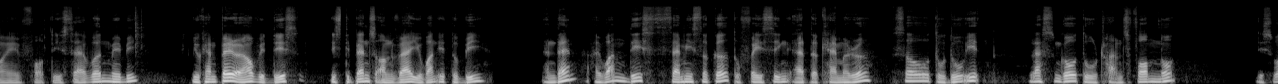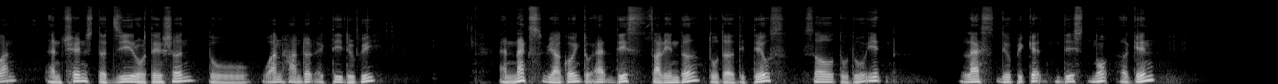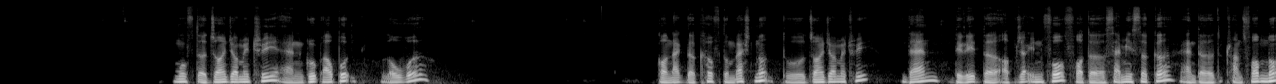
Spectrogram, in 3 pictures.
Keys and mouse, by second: 2.5-4.3 drag, 10.6 middle click, 11.1 middle click, 11.7 middle click, 12.4 middle click, 12.5 click, 14.6-17.3 drag, 17.3 ctrl+s, 22.3 middle click, 23.0 click, 24.7 shift+d, 27.0 click, 27.7-28.5 drag, 29.3 g, 30.4 click, 31.6 middle click, 32.6 click, 33.4-34.4 drag, 35.0 middle click, 35.2 click, 36.2 click, 37.9 click.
